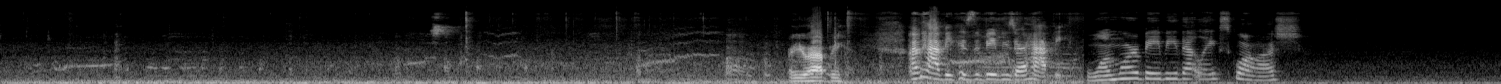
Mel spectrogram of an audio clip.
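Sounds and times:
hens clucking: 0.0 - 10.9.

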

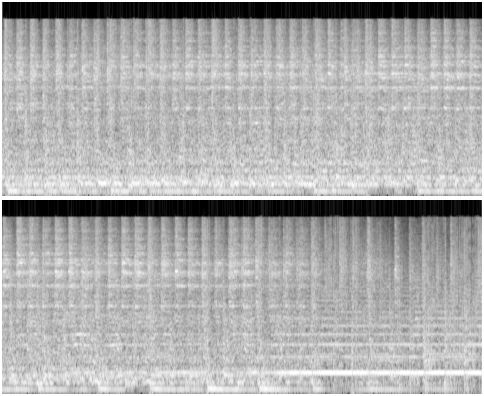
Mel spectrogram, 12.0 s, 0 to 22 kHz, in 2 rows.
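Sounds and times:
brass cymbals: 0.0 - 12.0
drums beating fast rhythm: 0.0 - 12.0
horn holding long note: 0.6 - 12.0.

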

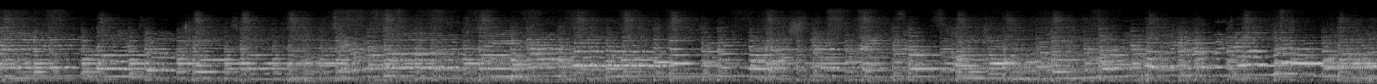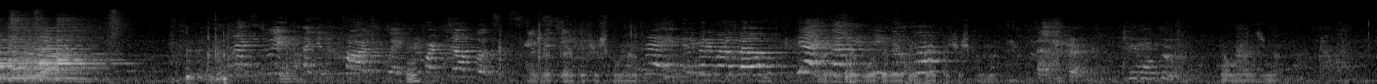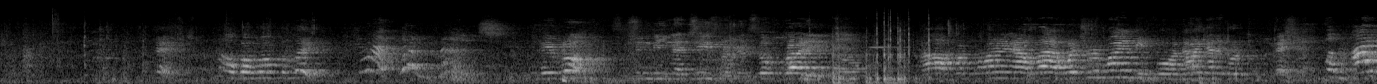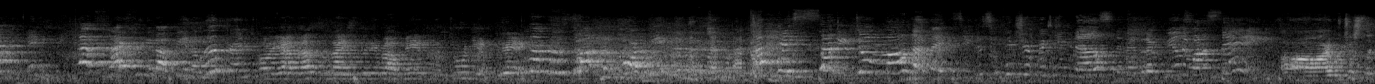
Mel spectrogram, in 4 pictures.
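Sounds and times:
young voices talking and calling out: 16.0 - 19.3, 20.0 - 25.4, 29.6 - 33.8, 40.0 - 44.9, 45.5 - 55.0
actors speaking: 16.0 - 26.9, 29.0 - 55.0.

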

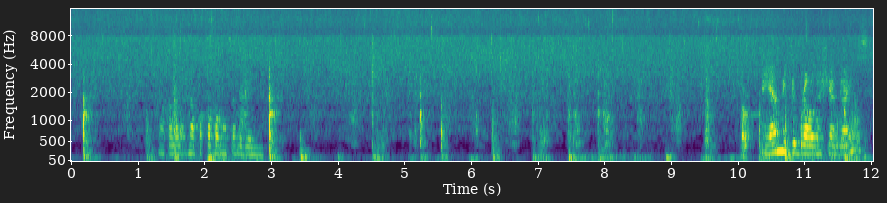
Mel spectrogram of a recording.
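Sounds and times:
garlic sizzling in a frying pan: 0.0 - 12.0
wooden spatula scraping a pan: 0.1 - 12.0.

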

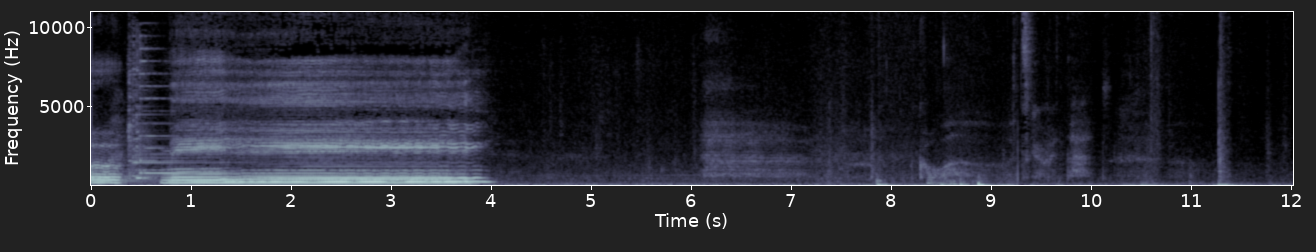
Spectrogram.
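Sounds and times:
person whispering softly: 8.3 - 10.2.

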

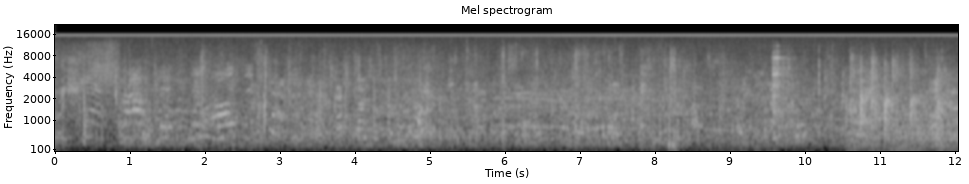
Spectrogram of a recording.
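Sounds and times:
crowd chatter: 0.0 - 12.0
children's voices: 0.1 - 12.0.

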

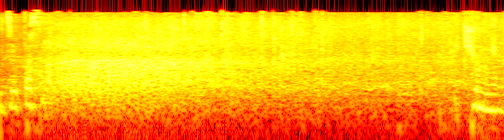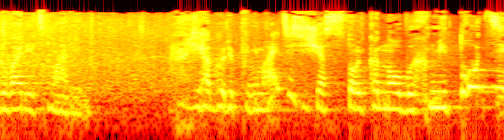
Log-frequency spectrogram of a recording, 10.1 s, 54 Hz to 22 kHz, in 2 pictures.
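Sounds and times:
audience laughter: 0.2 - 6.7
audience applause: 0.3 - 8.2.

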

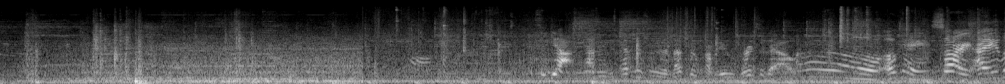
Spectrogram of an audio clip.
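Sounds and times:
vehicle low hum: 0.0 - 10.0
loud thump: 0.3 - 3.6.

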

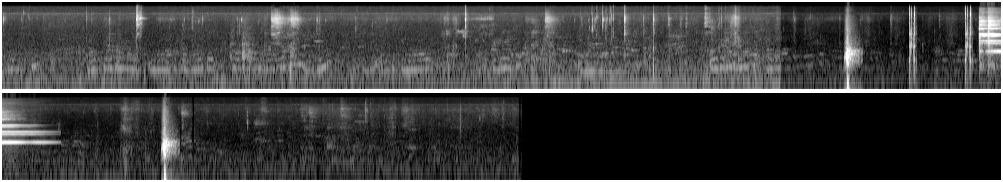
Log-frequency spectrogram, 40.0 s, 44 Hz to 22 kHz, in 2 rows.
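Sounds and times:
sharp clicks: 19.3 - 19.5
bell ding: 19.6 - 21.2.

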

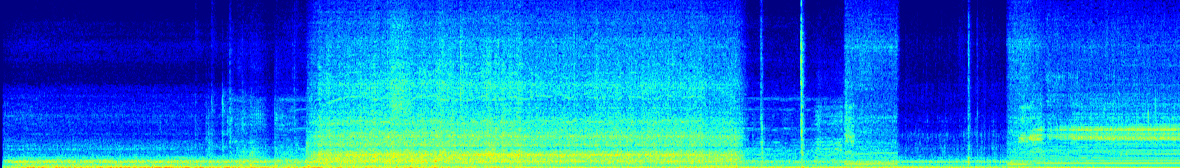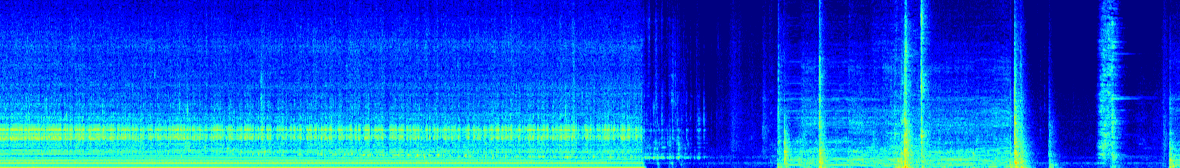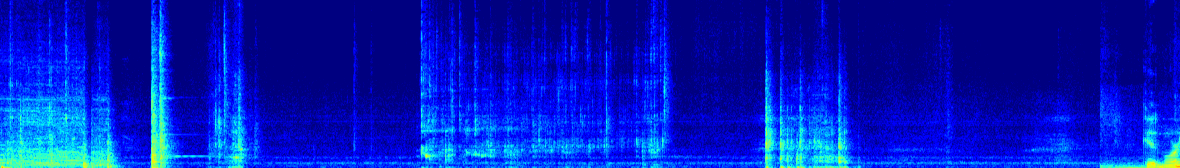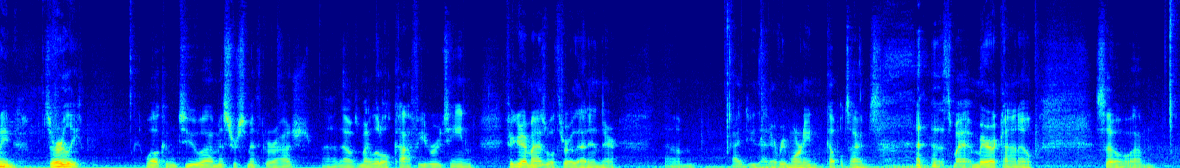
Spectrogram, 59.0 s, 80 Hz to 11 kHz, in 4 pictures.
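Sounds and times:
coffee machine grinding: 2.8 - 22.8
pump humming: 3.8 - 22.9, 43.3 - 49.6.

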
